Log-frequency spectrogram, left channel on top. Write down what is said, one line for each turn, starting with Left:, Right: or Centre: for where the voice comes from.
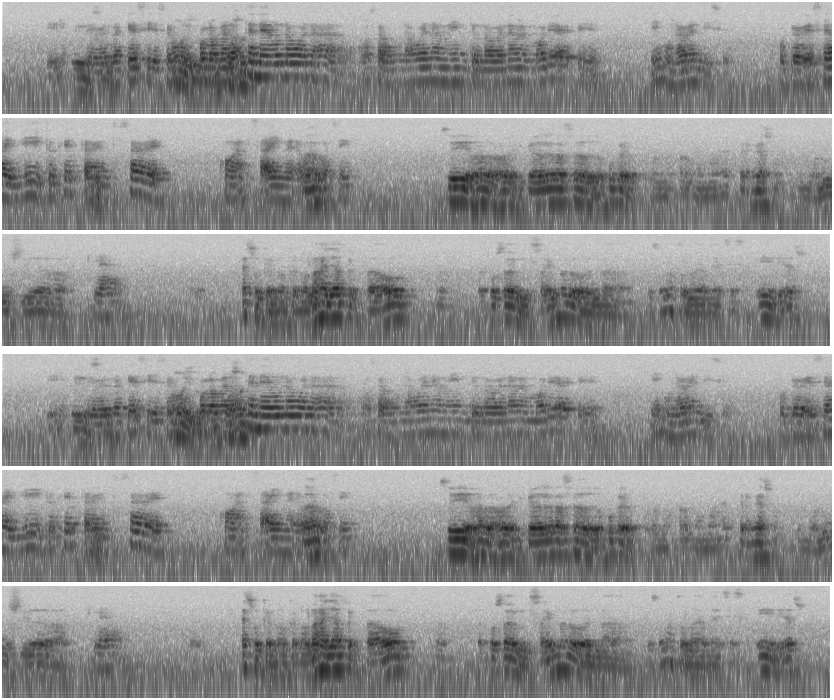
Left: Sí,
Right: sí,
Left: de
Right: sí.
Left: verdad que sí, eso
Right: No,
Left: es un,
Right: y una
Left: por lo menos
Right: cosa,
Left: tener una buena, o sea, una buena mente, una buena memoria eh, es una bendición, porque a veces hay viejitos que están,
Right: sí,
Left: tú sabes, con Alzheimer
Right: claro,
Left: o algo así.
Right: sí, es verdad, vale, hay que darle gracias a Dios porque, porque nuestras mamás estén eso, como lúcidas,
Left: Claro,
Right: como- eso, que no, que no las haya afectado la, la cosa del Alzheimer o de la, ¿qué se llama esto? La demencia senil y eso.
